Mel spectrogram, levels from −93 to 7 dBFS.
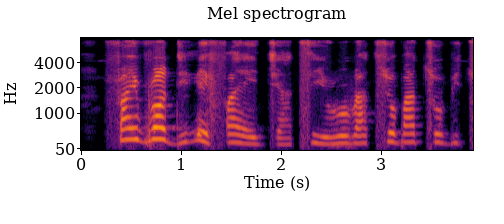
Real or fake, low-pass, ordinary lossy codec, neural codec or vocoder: real; 7.2 kHz; none; none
